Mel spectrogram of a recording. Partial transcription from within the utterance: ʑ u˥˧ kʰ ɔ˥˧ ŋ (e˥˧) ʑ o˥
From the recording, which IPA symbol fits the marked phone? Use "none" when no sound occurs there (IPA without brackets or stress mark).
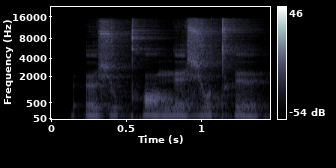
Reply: e˥˧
